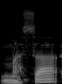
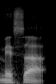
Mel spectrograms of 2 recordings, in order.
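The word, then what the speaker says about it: מסע: Masa journey is masa, so not hamasa, so not mesa.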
